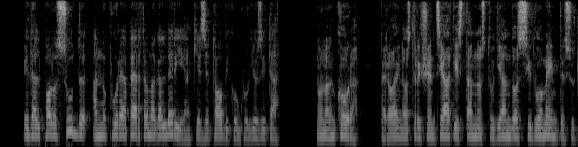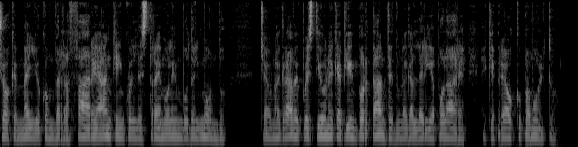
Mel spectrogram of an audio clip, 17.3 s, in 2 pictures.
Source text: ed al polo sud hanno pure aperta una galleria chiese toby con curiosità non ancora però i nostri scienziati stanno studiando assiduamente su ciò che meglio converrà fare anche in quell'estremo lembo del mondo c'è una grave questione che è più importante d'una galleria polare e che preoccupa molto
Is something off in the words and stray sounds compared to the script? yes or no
no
